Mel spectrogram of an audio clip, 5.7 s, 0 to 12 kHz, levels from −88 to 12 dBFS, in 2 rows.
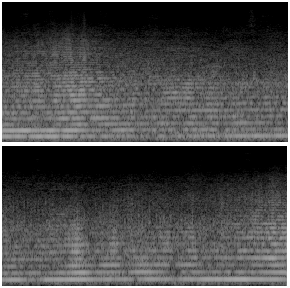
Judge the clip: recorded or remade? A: recorded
